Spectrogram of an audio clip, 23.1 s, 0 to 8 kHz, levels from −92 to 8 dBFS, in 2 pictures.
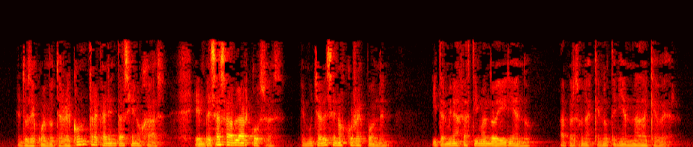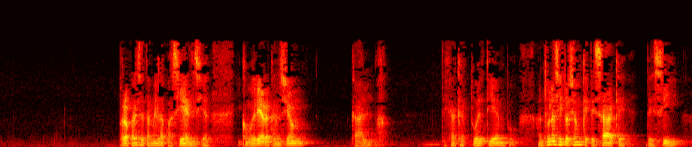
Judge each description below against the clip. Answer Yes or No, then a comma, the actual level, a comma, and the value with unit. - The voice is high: No, low, 100 Hz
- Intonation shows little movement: No, average, 4.7 semitones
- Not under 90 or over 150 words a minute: Yes, average, 135 wpm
